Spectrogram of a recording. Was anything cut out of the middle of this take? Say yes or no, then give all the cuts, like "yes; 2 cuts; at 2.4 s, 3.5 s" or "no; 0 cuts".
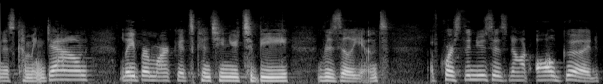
yes; 1 cut; at 3.2 s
